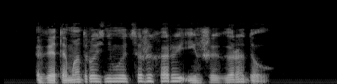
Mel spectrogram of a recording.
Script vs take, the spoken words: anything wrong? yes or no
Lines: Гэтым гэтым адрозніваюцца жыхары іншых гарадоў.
yes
